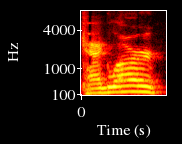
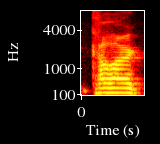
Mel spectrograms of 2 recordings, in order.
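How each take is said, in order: First: The G sound is pronounced in the name. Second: The G sound is silent in the name. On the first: The speaker calls it wrong. "I was pronouncing it Kaglar" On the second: The speaker calls it right. "somehow the G is silent"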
